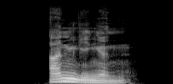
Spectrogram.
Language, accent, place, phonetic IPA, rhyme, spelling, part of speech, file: German, Germany, Berlin, [ˈanˌɡɪŋən], -anɡɪŋən, angingen, verb, De-angingen.ogg
- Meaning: inflection of angehen: 1. first/third-person plural dependent preterite 2. first/third-person plural dependent subjunctive II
